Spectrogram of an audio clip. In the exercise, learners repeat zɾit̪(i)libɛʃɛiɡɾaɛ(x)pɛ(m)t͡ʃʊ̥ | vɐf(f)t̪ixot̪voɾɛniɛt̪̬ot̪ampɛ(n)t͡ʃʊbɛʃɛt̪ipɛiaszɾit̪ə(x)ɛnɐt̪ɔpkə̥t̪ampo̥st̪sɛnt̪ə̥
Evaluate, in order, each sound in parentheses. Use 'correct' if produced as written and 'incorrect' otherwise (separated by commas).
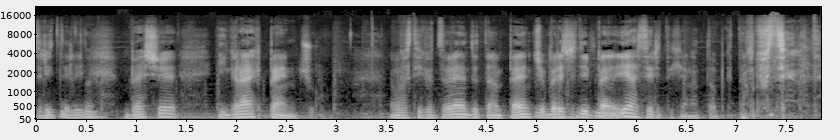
incorrect, correct, incorrect, incorrect, correct, correct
